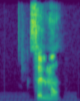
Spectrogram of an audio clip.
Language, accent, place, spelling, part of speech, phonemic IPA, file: French, France, Lyon, scellement, noun, /sɛl.mɑ̃/, LL-Q150 (fra)-scellement.wav
- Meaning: 1. sealing 2. seal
